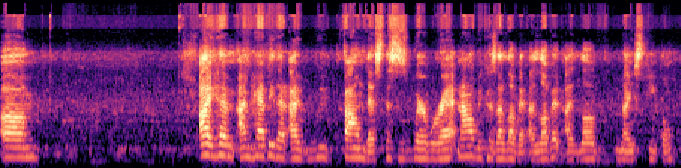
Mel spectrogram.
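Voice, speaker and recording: Female co-host, 40s, lowish bright voice, chatty with quick interjections. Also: fairly even intonation, slight background noise, low-quality recording. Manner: chatty, interjects with short agreements. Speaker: live stream co-host. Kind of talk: casual live stream chat.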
